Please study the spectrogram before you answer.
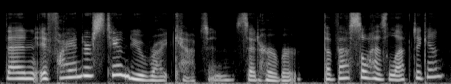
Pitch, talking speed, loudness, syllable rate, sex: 260 Hz, 185 wpm, -19 LUFS, 5.0 syllables/s, female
